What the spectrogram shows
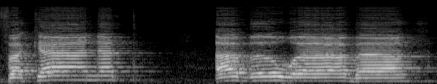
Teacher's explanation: you're hearing a little click, or a pop rather in this case, on the ta.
